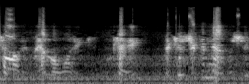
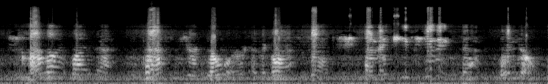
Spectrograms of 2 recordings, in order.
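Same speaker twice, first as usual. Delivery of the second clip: ordinary talk, nothing marked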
